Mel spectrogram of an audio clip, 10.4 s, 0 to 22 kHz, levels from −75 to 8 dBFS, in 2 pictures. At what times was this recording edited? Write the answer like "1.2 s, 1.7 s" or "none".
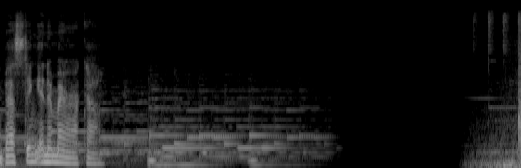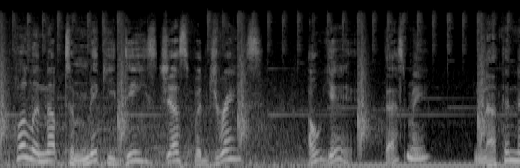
1.0 s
